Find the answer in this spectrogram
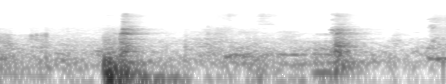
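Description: A heavy thump about half a second in, followed by a lighter knock near the end.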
